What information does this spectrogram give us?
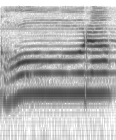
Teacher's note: ಘೋರ ಘೋ ಮಹಾಪ್ರಾಣ ದೀರ್ಘ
